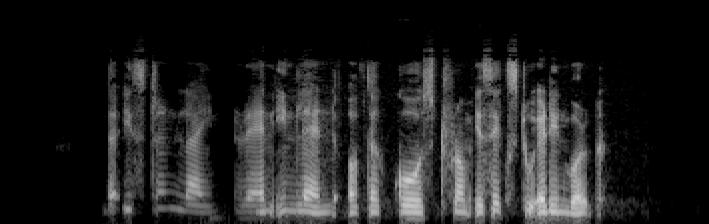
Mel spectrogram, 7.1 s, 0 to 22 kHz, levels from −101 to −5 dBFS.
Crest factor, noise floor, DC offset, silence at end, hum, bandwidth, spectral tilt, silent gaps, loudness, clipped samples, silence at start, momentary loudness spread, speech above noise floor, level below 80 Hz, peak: 24 dB; -88 dBFS; under 0.1%; 1.05 s; none; 9.2 kHz; -3.5 dB/octave; none; -33 LUFS; under 0.1%; 1.1 s; 18 LU; 54 dB; -76 dBFS; -10 dBFS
